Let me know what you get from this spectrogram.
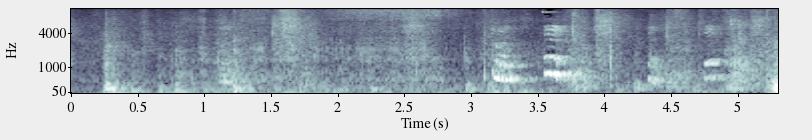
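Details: Six-week-old Boxer puppies in a litter at play indoors: scattered soft whimpers and short high yips among rustling and thumping, with a brief rising squeal near the middle and another yelp toward the end.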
